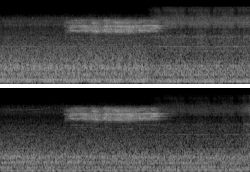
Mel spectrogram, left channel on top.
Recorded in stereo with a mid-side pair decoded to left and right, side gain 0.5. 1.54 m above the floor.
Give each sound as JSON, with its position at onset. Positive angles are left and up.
{"t": 0.6, "sound": "a rattle", "azimuth_deg": 0, "distance_m": 0.9}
